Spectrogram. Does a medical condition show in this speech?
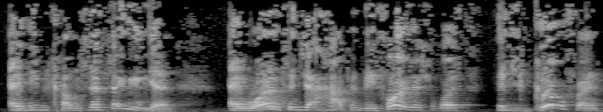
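Yes: damaged voice box; voice box damaged by medic during hospital transport after fire rescue, at least 25 years ago; voice sounds noticeably different, self-conscious about voice, limits meeting people.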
